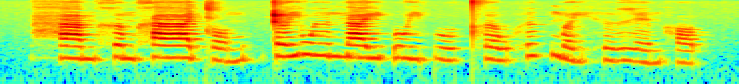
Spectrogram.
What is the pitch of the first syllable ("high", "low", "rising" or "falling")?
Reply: low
